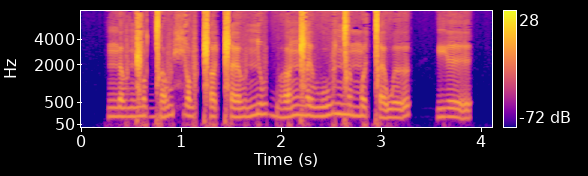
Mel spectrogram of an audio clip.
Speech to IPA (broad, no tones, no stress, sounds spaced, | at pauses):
ŋ ɛ v ŋ͡ǁ u ɡ͡ǀ ɐ v ç ɒ v ǁ ɐ ǁ ɛ v ɲ ə v bʱ ɐ ŋ͡ǁ e v u v ŋ͡ǀ ɨ m ə ǀ ɛ w ɘ | j e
